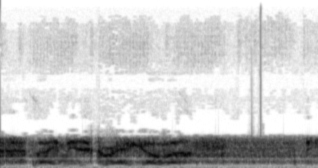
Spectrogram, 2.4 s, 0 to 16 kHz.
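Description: A voice coming in over the air on the 20-metre band through an Icom IC-706MKIIG transceiver, thin and narrow in tone like a shortwave voice signal. There is a short click near the end.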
